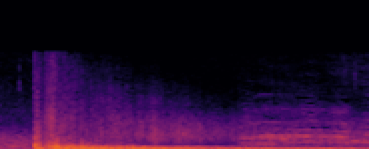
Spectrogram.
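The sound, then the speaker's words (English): A single sudden, loud blast from a thrown dynamite bomb at the Haymarket in Chicago bursts in near the start, then gives way to a deep, rolling rumble that lingers and slowly fades, echoing outdoors. No voices. “This is the site of the first dynamite bomb ever thrown in peacetime.”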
